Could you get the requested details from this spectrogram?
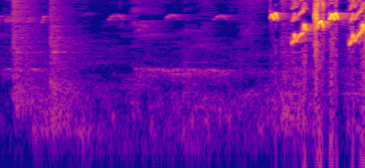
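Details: Cinereous tit lure song: after near silence with faint scattered tones, a short loud burst of sharp, rising whistled notes starts and repeats quickly to the end.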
